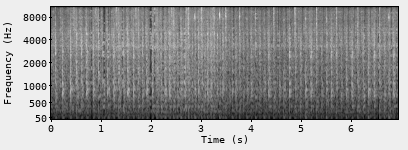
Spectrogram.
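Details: 1973 Karmann Ghia barn find, air-cooled, just revived, at idle: crisp regular metallic knocks about eight per second. Internal knock, cause not yet pinned down.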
